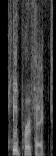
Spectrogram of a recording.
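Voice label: "pluperfect", American English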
